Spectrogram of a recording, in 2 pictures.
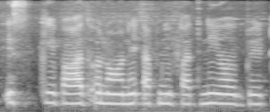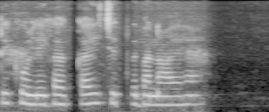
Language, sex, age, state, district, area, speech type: Hindi, female, 18-30, Madhya Pradesh, Narsinghpur, rural, read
